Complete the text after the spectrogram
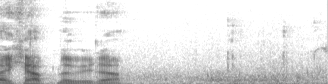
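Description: An older man speaks briefly and calmly into a close microphone.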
